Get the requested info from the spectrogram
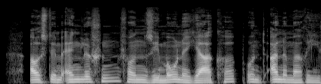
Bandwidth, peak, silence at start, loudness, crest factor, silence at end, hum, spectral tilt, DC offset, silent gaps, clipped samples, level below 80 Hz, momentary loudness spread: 15.5 kHz; 0 dBFS; 0.2 s; -18 LUFS; 18 dB; 0 s; none; -6.5 dB/octave; under 0.1%; none; under 0.1%; -48 dBFS; 7 LU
